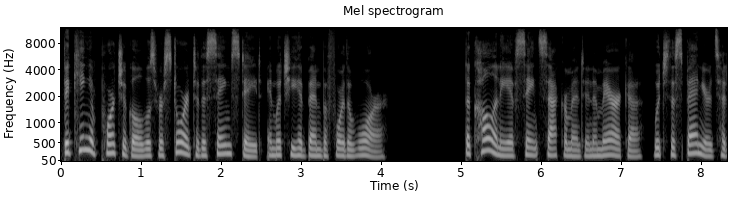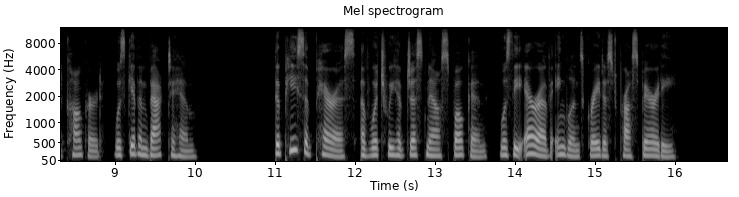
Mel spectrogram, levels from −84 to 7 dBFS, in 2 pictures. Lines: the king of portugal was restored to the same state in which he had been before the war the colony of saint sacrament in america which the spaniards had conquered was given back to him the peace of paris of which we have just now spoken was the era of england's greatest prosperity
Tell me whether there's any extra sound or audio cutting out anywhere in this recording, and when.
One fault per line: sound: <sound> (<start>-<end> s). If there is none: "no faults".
no faults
